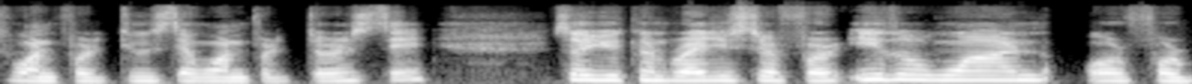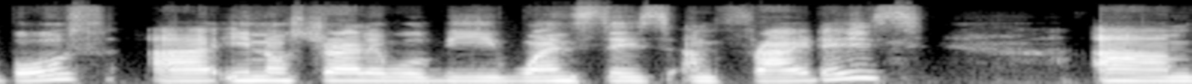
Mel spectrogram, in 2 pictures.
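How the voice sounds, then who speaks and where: A woman's voice: on the low side, no echo. A woman from Panama hosting an online business panel show, explaining things in a chatty way. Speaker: host.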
